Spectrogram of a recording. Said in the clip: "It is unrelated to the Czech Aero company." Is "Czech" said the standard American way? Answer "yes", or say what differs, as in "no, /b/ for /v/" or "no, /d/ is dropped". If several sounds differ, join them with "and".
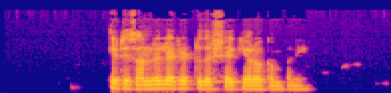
no, /ʃ/ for /tʃ/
